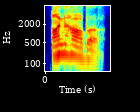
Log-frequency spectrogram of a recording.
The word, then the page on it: unharbour: Indian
